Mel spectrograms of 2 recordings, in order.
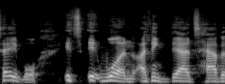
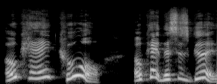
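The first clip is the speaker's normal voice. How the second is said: put-on reassured kid; 9 semitones higher, 4 dB louder than usual. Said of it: "look on his face is like".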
